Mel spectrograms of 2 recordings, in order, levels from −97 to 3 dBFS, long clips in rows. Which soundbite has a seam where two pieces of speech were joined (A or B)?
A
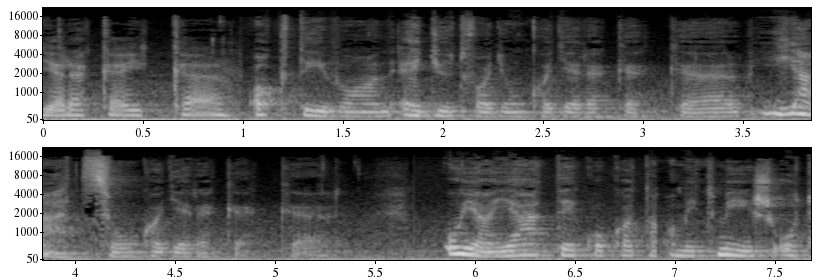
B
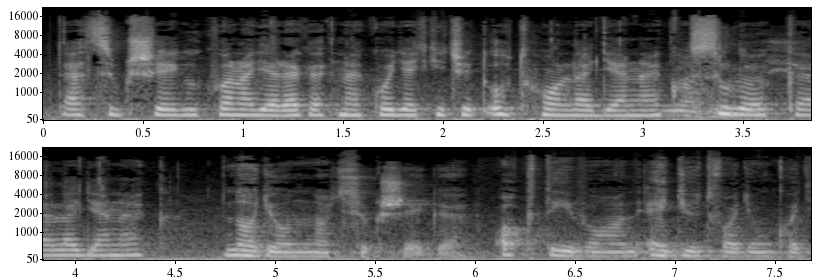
A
